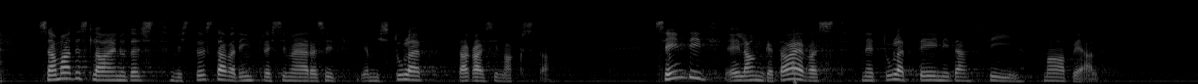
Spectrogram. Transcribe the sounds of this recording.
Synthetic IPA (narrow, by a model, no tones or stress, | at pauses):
sɑmɑd̪̥e̞st̪lɑenud̪̥e̞st̪mist̪ɤst̪ɑvɑd̪int̪re̞sːimæːɾɑsid̪̥jɑmist̪uleb̥t̪ɑɡ̥ɑsimɑkst̪ɑ̰ | se̞nʲd̪̥id̪̥e̞jlɑŋɡ̥e̞t̪ɑe̞vɑst̪ne̞ːd̪̥̚t̪ule̞b̥̚t̪e̞ːnid̪̥ɑsiːn | mɑːpe̞ɑ̰l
